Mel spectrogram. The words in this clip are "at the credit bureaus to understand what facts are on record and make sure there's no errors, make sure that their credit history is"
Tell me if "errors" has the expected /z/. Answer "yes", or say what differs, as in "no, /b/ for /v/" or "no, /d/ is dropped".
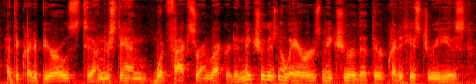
yes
